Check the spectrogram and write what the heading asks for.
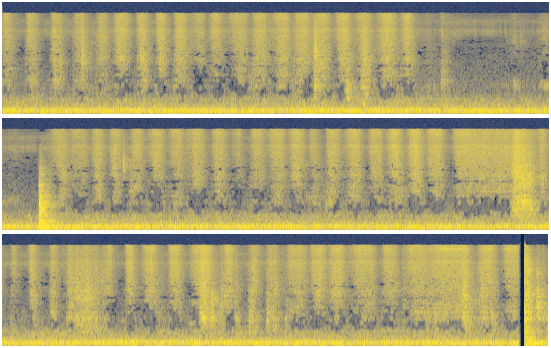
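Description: A paintbrush swishing back and forth on a wooden headboard, laying on watered-down black chalk paint in quick, even strokes at about three a second, over a steady low hum. The strokes pause briefly, and a single knock sounds about nine seconds in.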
